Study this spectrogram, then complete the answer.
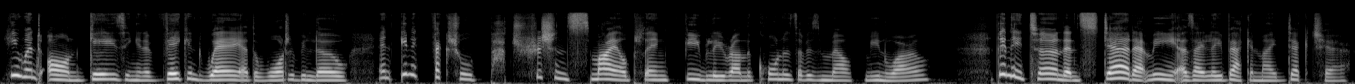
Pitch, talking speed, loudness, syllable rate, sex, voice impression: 220 Hz, 175 wpm, -19 LUFS, 4.7 syllables/s, female, very feminine, young, very thin, very tensed, powerful, very bright, hard, very clear, very fluent, slightly raspy, very cute, intellectual, very refreshing, sincere, slightly calm, friendly, slightly reassuring, very unique, elegant, slightly wild, slightly sweet, lively, strict, slightly intense, sharp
